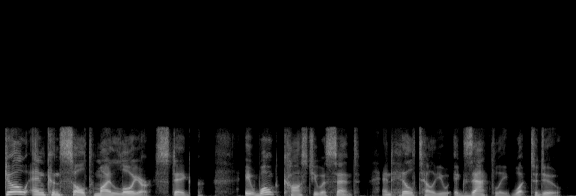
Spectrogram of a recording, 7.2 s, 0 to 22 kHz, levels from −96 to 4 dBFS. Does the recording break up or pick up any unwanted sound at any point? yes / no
yes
